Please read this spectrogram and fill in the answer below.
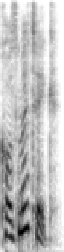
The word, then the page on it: cosmetic: British English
